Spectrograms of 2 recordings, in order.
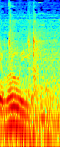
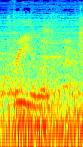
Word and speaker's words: Riu: I always say Rui. Riu.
